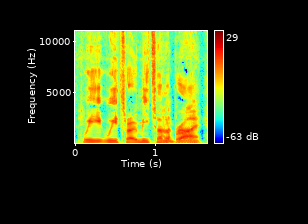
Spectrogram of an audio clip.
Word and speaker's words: braai: But is it a braai? – A braai, which I got that right.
